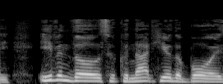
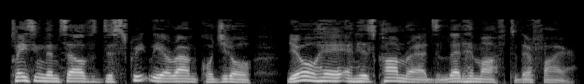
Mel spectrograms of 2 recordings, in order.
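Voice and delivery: usual speaking voice

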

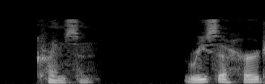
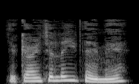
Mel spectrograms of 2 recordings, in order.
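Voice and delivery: high, loud henchman's question; Basta; 8 semitones higher, 7 dB louder than usual. A narrator's reading. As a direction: ask it in a raised rogue's voice. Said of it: "That was Basta's voice".

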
